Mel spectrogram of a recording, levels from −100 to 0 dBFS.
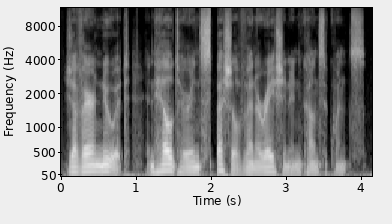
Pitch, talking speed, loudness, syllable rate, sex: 95 Hz, 160 wpm, -19 LUFS, 5.0 syllables/s, male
